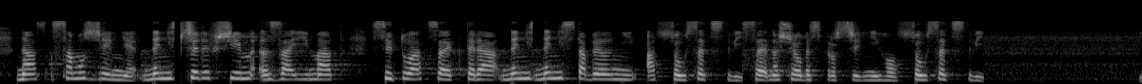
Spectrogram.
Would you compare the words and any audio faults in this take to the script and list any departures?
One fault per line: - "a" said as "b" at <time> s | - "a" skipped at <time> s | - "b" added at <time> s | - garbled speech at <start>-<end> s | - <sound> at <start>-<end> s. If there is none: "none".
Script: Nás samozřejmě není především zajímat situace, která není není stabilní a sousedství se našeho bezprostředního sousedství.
none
